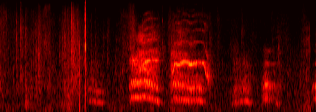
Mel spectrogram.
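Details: Cocker Spaniel puppies at play; short high whines and yelps, two longer wavering squeals in the middle, with a few sharp knocks.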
